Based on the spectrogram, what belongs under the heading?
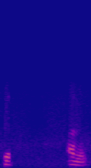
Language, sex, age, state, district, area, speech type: Telugu, female, 60+, Andhra Pradesh, West Godavari, rural, conversation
